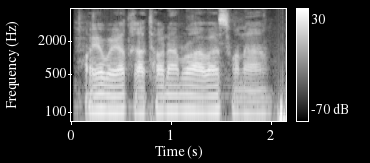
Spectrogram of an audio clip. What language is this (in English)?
Persian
